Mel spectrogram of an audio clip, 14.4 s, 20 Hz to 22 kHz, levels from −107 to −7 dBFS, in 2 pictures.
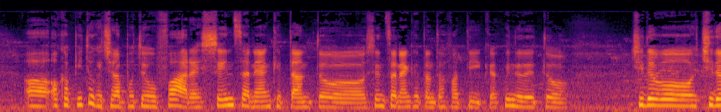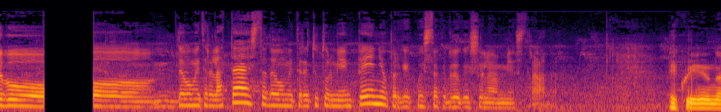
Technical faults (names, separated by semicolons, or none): playback stall; catch-up at higher speed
